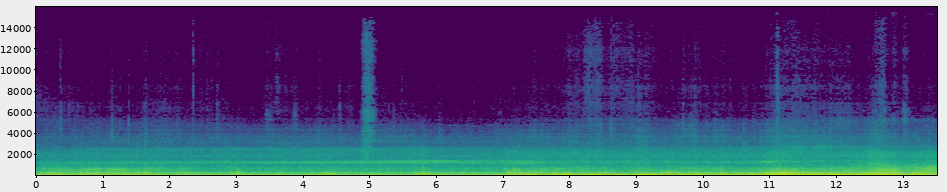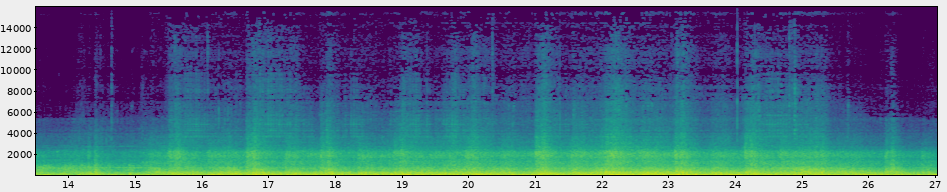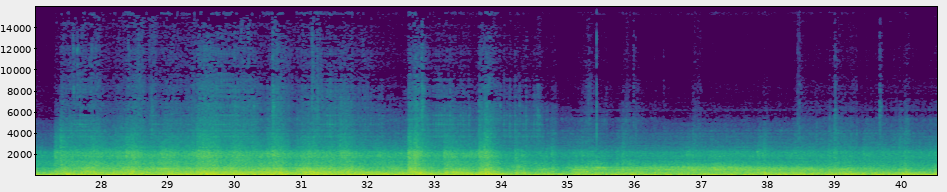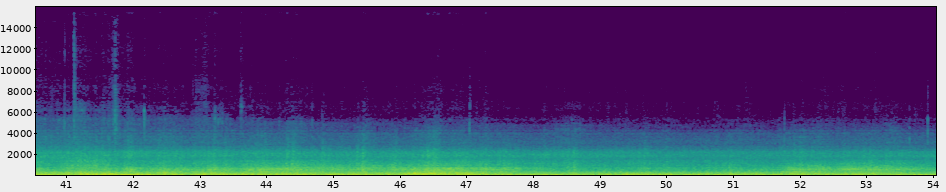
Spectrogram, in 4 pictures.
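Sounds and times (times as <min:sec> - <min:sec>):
train running rumble: 0:00.0 - 0:54.0
sharp clacks on steel bridge: 0:10.6 - 0:50.0.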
